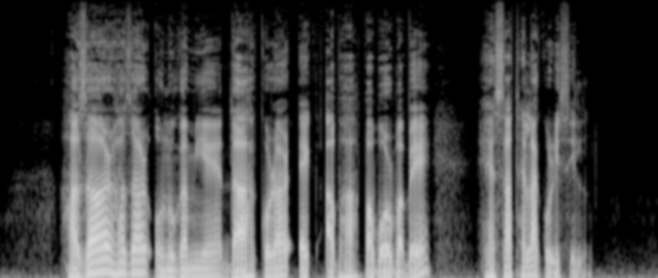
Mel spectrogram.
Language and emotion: Assamese, neutral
